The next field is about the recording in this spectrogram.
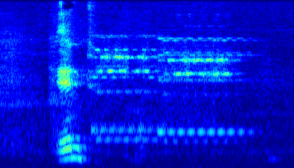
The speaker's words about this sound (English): Someone's phone's ringing.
